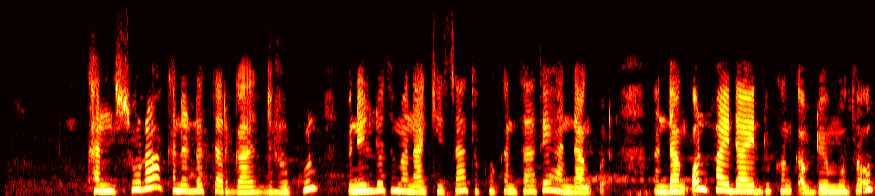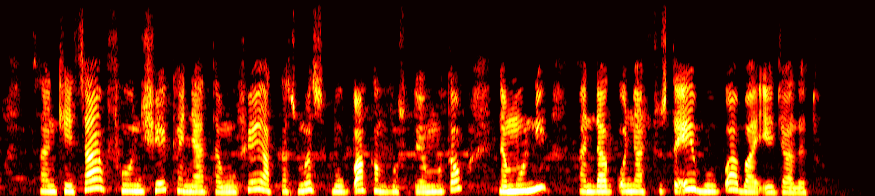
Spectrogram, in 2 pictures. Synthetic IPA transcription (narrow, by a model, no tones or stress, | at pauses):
kʰɐnsuːɾaːkɐnɪrːɐt̪ːɪɐɾɡaːd͡ʒɪɾːʊkʊnb̥ɪneːlːɔt̪ɐmɐnaːke̞ːsːaːt̪ɔkːɔkɐnt̪aːt̪eːhɐnd̪aːŋkʼɔᶑɐ̥hɐnd̪aːŋkʼonfaːjɪd̪aːhɛd̪ːuːkɐŋkʼɐbd̪ʊjɛmːoːt̪ɐʔʊɪsaːŋke̞ːsːaːfo̞ːnɪʃeːkɐnɲaːt̪ɐmuːfɪɐkːɐsʊmɐsbuːpʼːaːkɐmbʊst̪ʊjɛmːoːt̪ɐʔʊnɐmo̞ːnːɪhɐnd̪aːŋkʼoːɲaːt͡ʃːuːst̪ɐʔe̞ːbuːpʼːaːbaːjʔeːd͡ʒaːlɐt̪ʊ̥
